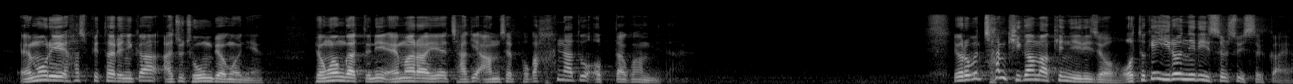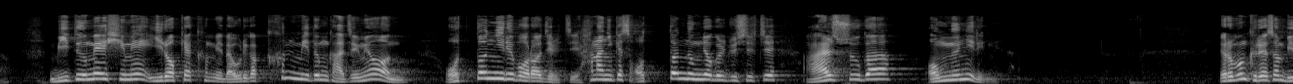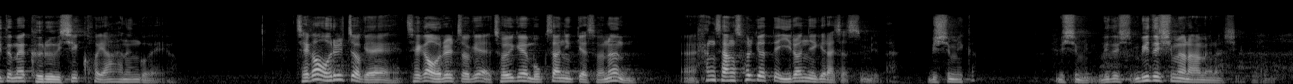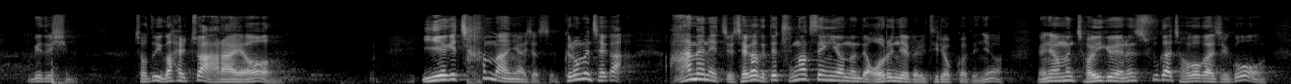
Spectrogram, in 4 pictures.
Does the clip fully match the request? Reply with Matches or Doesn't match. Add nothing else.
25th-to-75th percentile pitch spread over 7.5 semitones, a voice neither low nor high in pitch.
Matches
